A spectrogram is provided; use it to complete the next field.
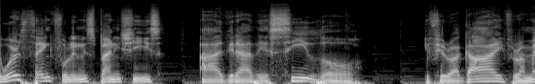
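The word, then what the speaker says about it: agradecido: yo estoy i am agra decido thankful five syllables cinco silabas if you're a female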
